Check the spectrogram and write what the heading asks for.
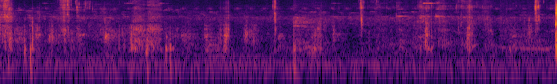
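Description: Close-up mouth sounds of eating rice noodles: a slurp at the start, then wet chewing with irregular lip smacks and clicks.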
